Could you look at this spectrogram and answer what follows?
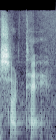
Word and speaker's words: Sartre: I'd assume Arlette Elkheim Sartre. That's Sartre. Is that Sartre?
